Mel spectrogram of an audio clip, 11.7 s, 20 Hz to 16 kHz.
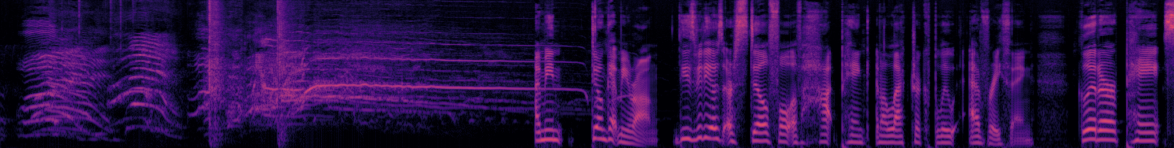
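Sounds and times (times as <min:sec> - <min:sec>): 
family shrieking with delight at a party: 0:00.2 - 0:05.9
speech: 0:05.4 - 0:11.7.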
